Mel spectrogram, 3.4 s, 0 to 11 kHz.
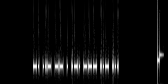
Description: Morse code, heard as a keyed tone, about 52 wpm, 700 Hz. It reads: NUMEROUS
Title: Sentences from Top 1400 Words - New Word Drill Alt - 50wpm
